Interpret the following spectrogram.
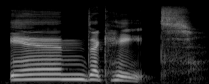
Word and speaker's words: indicate: indicate inate we've got a closed syllable in Du is a open syllable exception that I is awah and then c a t e vowel consonant e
